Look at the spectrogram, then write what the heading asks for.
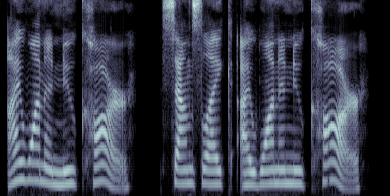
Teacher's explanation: The phrase want a also sounds like wanna.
